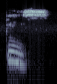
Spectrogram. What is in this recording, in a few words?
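"piss", Nigerian Pidgin, female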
